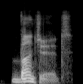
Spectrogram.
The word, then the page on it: budget: British English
